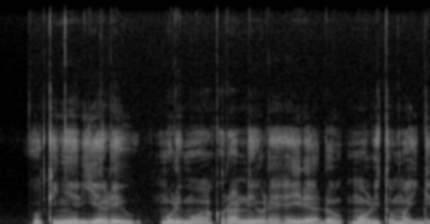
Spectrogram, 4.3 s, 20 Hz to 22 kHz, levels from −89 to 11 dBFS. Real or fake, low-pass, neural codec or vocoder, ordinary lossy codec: real; none; none; none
